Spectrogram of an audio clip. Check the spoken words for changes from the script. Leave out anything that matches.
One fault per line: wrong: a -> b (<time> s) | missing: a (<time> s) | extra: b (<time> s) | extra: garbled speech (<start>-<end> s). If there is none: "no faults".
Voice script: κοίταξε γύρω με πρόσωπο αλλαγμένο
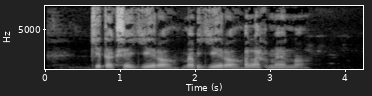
wrong: πρόσωπο -> γύρω (2.0 s)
